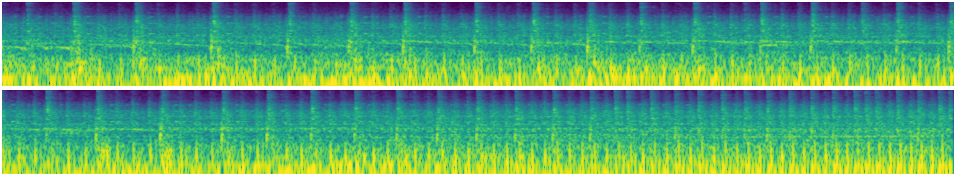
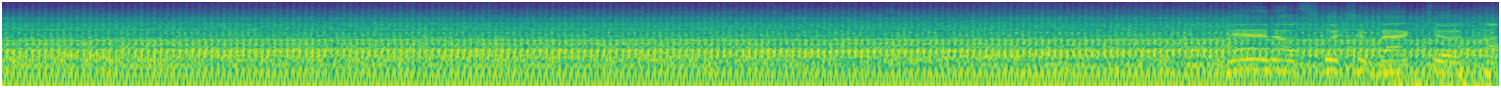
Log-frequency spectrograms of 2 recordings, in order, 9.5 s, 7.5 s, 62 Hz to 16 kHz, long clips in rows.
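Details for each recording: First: Baliy 3700 W portable generator unused over a year, new spark plug and fresh stabilized gas: fast, loud ticking over rough drone, surging in eco mode and still rough with eco off; varnished carburetor with clogged jet. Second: Bailey 3700 W portable generator after carburetor cleaning, a new spark plug and the eco servo rotated back, running in eco mode: a steady, even drone with no hunting, misses or surging. Normal steady running.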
